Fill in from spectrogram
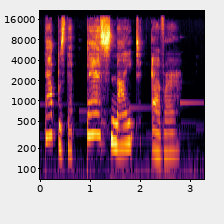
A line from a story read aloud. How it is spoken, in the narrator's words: As she finally began to drift off to sleep herself, could be heard to murmur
